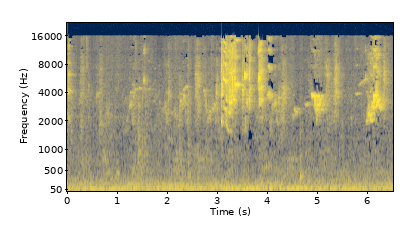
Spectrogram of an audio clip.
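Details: Lovebirds in an aviary cage used for breeding, 7 June 2024; quiet faint chirps at first, then from three seconds loud shrill scratchy chatter followed by spaced squeaky calls.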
